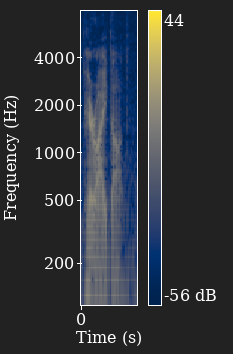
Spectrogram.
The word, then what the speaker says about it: Peridot: several different ones peridot peridot llc is how you pronounce it pair i dot got it nailed it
